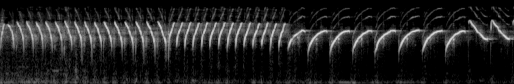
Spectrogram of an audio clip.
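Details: Belgian canary song meant to train canaries that don't sing: very rapid repeated downslurred notes forming fast trills, shifting to slower rising upslurred whistles repeated about five times a second.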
